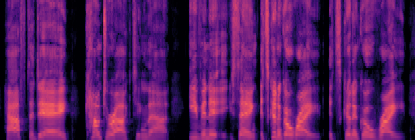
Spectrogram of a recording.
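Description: A woman with a fairly high, very bright voice co-hosts a podcast in an informal, emphatic way. She is recorded close and dry, with faint music behind her. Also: lively intonation, moderate pace, no echo. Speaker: podcast co-host. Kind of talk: scripted intros and casual conversational talk.

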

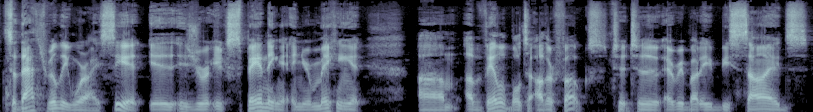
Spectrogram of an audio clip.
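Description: Deep-voiced rambling Midwestern man. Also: normal speed, a bit bright, dry recording, clean studio sound. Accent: Midwestern American. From American Midwest. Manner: rambling, many restarts and fillers. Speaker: fill-in podcast host. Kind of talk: casual panel discussion.

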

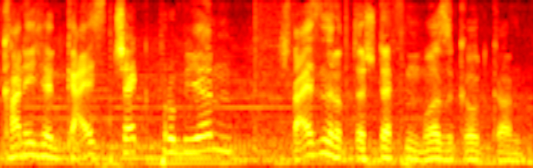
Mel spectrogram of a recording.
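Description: A man's voice: mid-range voice, big pitch swings, brisk, music in the background. A man chatting casually and slangily as a player in an improvised role-playing game.

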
